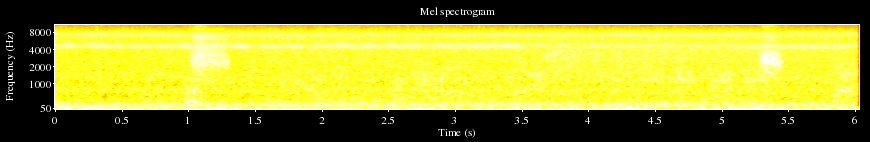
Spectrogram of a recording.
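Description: Steady, faint high-pitched trilling of a summer insect chorus, with two short bursts of hiss, one about a second in and one near the end.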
